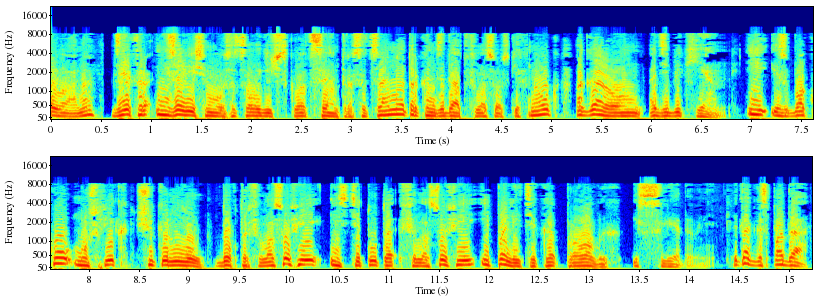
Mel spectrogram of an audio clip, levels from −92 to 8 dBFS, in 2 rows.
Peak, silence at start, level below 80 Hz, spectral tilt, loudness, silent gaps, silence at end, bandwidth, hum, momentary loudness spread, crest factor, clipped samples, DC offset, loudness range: 0 dBFS; 0 s; -32 dBFS; -5 dB/octave; -7 LUFS; none; 0.05 s; 11 kHz; none; 5 LU; 6 dB; 3%; under 0.1%; 2 LU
